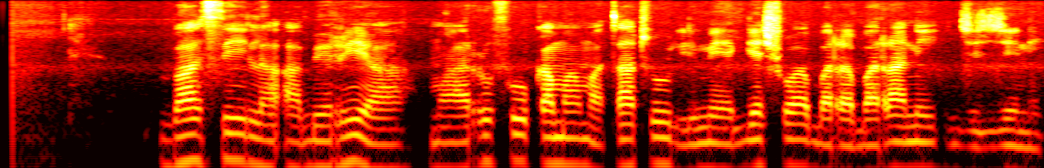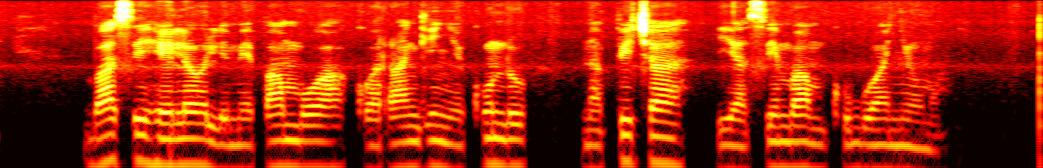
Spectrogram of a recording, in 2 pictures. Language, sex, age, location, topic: Swahili, female, 36-49, Nairobi, government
